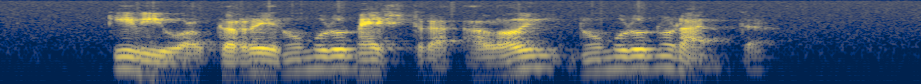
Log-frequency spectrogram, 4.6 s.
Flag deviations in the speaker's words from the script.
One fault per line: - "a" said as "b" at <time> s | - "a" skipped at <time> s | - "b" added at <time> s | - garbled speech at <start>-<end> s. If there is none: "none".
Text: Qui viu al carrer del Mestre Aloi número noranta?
- "del" said as "número" at 1.5 s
